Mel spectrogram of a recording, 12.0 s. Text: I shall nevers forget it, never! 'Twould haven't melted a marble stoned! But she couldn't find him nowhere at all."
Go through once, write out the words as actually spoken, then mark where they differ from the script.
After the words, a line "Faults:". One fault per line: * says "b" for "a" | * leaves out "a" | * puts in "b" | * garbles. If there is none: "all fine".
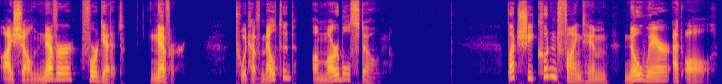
I shall never forget it, never! 'Twould have melted a marble stone! But she couldn't find him nowhere at all."
Faults:
* says "never" for "nevers"
* says "have" for "haven't"
* says "stone" for "stoned"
